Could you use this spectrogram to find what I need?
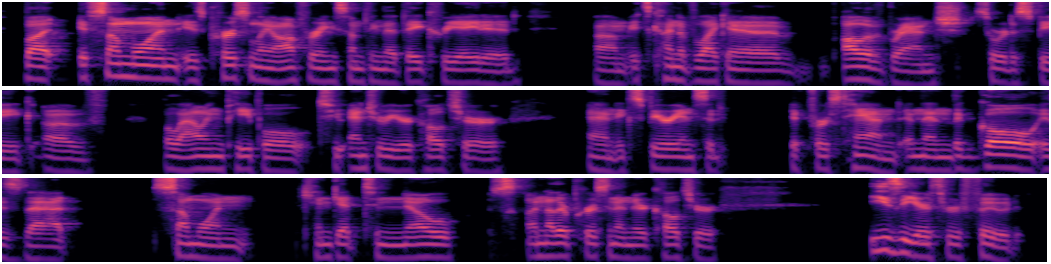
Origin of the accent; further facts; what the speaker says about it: New York, United States; the people I grew up around in New York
